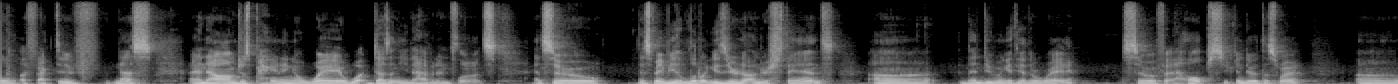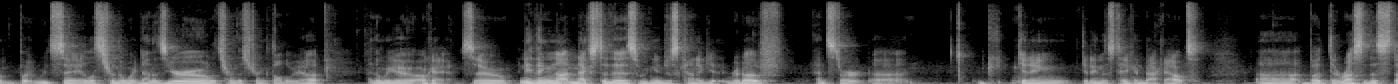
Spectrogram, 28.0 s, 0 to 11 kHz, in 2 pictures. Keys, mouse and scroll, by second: 0.9 middle click, 5.5-9.2 middle drag, 9.2-17.7 drag, 16.7 middle click, 20.3-24.1 drag, 24.7 middle click, 25.5-27.4 drag.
